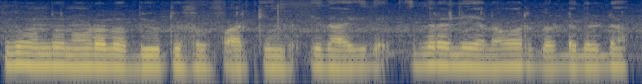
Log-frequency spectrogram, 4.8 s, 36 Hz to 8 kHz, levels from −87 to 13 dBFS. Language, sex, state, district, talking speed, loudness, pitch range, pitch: Kannada, male, Karnataka, Koppal, 110 wpm, -17 LUFS, 110-120 Hz, 115 Hz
